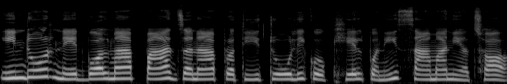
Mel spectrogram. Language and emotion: Nepali, neutral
